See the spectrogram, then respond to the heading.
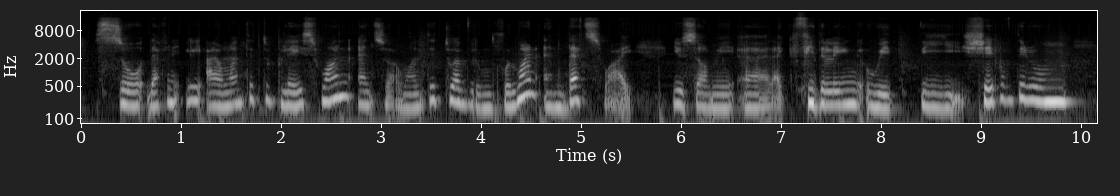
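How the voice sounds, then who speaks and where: This woman's voice is somewhat breathy, with a dark, mellow tone at a medium pitch. She speaks at a fairly slow pace with ordinary pitch variation. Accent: Italian. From Italy. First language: Italian. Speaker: gaming YouTuber. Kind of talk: voice-over commentary on a game build. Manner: hesitant, filler-heavy.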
